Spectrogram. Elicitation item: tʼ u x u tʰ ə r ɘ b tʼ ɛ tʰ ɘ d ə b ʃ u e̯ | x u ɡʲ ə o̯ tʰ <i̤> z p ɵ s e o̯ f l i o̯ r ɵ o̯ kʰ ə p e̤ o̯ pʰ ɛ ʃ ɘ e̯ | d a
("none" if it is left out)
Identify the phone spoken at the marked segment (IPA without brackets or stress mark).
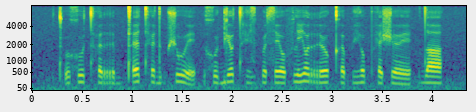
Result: e̤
